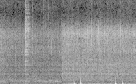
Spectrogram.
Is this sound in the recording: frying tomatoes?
yes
